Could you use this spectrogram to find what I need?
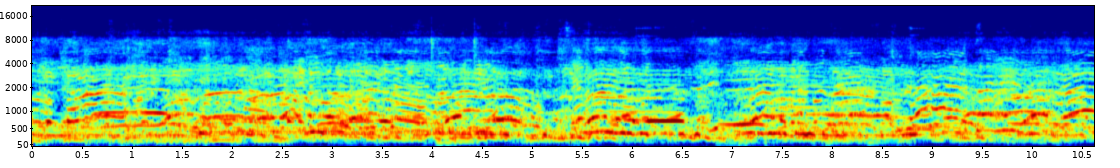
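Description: A group of men and women sing together nearby.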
